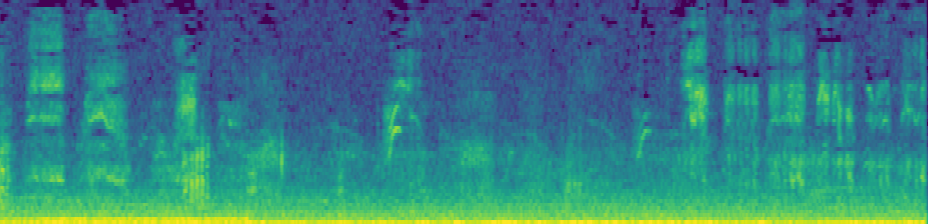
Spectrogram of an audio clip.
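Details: Noisy Acorn woodpecker family with young about to fledge, urban nature area along the American River: repeated harsh, raspy bursts in irregular clusters over a continuous low rumble.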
